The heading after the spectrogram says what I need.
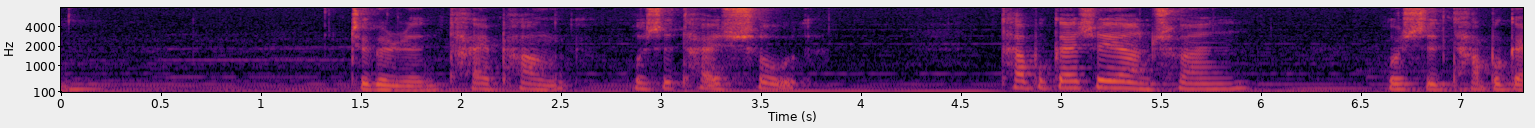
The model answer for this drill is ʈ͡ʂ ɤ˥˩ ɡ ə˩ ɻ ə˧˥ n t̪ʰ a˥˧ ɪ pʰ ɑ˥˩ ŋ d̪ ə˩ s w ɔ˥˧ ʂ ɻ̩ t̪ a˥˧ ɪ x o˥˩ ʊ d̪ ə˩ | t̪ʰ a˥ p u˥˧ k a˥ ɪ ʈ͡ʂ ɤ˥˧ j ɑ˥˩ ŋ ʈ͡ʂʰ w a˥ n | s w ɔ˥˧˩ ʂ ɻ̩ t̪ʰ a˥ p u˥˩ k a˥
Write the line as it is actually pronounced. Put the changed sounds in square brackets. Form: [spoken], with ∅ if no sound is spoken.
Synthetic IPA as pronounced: ʈ͡ʂ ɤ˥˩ ɡ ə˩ ɻ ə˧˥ n t̪ʰ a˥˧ ɪ pʰ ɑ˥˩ ŋ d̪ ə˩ [x] w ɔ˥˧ ʂ ɻ̩ [t̪ʰ] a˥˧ ɪ [ʂ] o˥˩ ʊ d̪ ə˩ | t̪ʰ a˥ p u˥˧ k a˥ ɪ ʈ͡ʂ ɤ˥˧ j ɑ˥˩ ŋ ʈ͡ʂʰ w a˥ n | [x] w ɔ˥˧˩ ʂ ɻ̩ t̪ʰ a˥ p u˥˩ k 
